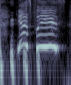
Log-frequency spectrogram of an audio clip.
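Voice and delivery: squealing with joy, laughing; thrilled yes. Retold or imitated. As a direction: gush like you've just been handed a dream. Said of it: "And I was like".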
